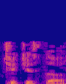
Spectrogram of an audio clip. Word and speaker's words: Chichester: I was correcting Joel earlier, it's Chichester. That's how we pronounce it in the UK.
